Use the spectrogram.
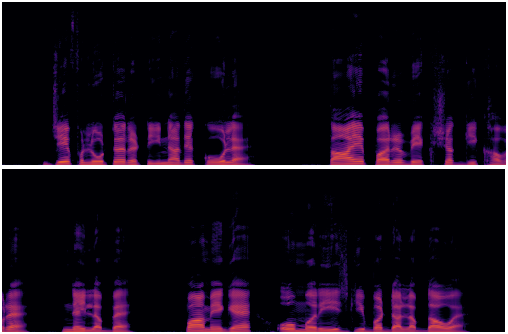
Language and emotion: Dogri, neutral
